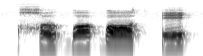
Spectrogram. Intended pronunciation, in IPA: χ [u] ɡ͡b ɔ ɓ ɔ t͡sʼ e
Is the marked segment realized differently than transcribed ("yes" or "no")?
yes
